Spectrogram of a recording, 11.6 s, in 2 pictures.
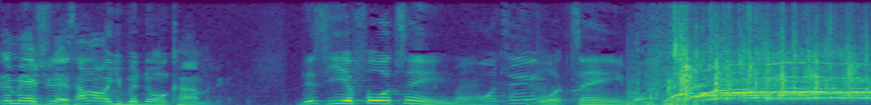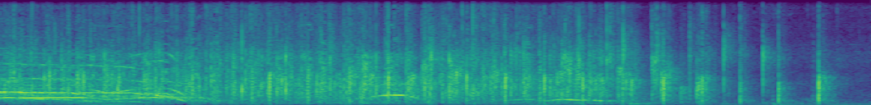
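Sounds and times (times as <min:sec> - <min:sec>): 
speech: 0:00.0 - 0:05.1
crowd applauding: 0:04.2 - 0:11.5
crowd whoops: 0:04.4 - 0:07.4, 0:08.0 - 0:10.2.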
